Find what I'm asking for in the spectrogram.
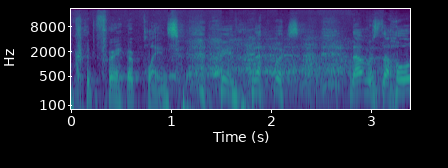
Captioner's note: laughter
